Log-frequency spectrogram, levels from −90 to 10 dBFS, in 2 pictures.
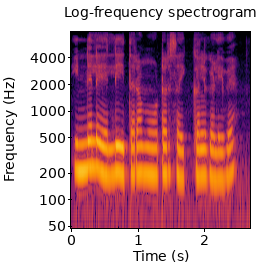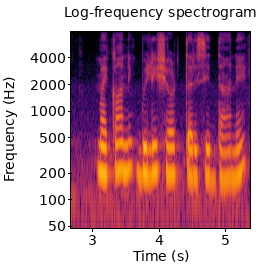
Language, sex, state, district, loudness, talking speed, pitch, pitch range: Kannada, female, Karnataka, Bangalore, -15 LUFS, 100 wpm, 195 Hz, 180-205 Hz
